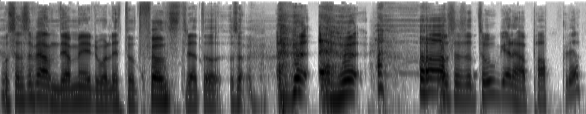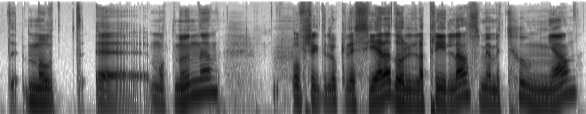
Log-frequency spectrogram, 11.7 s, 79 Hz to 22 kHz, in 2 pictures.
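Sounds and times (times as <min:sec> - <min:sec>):
speech: 0:00.0 - 0:11.7
person faking short voiced throaty coughs: 0:02.3 - 0:04.8.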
